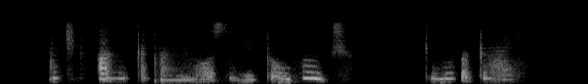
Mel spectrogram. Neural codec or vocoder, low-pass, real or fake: codec, 44.1 kHz, 0.9 kbps, DAC; 7.2 kHz; fake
